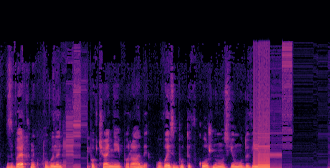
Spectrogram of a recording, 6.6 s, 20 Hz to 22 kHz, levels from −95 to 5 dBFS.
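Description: Robotic sound from repeated short buffers appears at 1.27 to 1.75 s, just before "повчання і поради увесь", and again from 5.08 s, after "в кожному з йому", to the end. The speech becomes a rigid metallic buzz at 93.8 Hz, likely from a roughly 10.7 ms buffer looping throughout.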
